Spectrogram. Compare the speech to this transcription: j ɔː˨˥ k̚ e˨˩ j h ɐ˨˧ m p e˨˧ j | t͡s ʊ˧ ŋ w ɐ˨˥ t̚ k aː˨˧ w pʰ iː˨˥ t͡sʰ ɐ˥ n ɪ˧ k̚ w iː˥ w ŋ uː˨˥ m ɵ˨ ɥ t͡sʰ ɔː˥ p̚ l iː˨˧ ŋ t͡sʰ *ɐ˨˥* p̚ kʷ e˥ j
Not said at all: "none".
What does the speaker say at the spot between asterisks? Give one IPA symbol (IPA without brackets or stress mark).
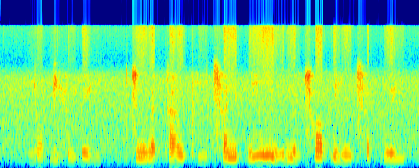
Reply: ɐ˨˥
